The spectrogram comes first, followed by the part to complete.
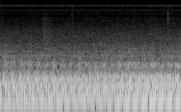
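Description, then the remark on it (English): A helicopter flying outside drones steadily, a deep, continuous low rumble with a throbbing undertone that holds an even level throughout, with no voices. “I'm hearing a real life helicopter right now. Outside.”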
